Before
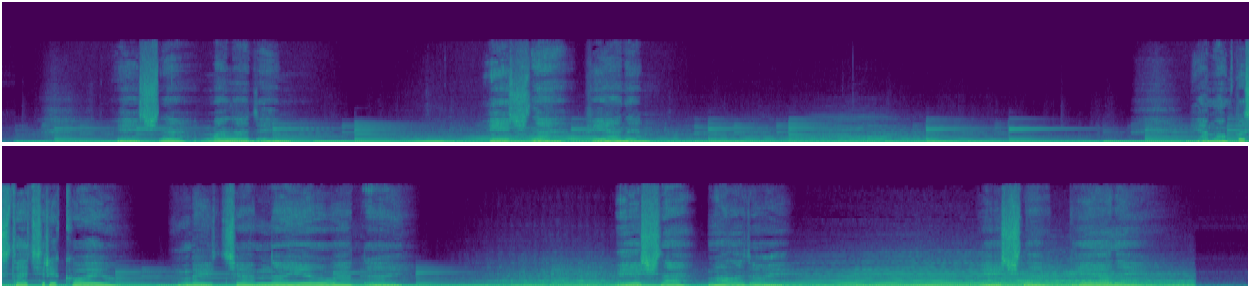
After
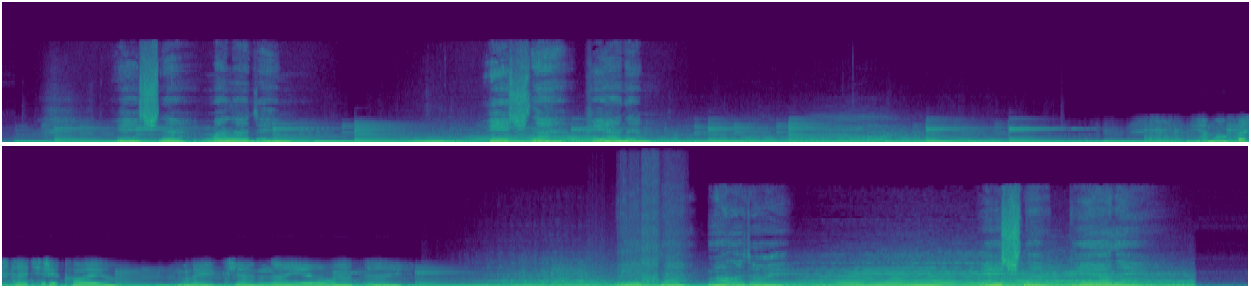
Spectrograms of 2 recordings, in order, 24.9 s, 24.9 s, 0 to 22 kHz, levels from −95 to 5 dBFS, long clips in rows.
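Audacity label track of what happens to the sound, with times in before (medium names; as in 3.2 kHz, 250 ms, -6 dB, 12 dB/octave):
10.630000	16.670000	monotone LPC vocoder at 8 kHz 250 Hz
18.330000	19.350000	sliding maximum over 17 samples
20.640000	22.490000	doubling 14 ms -4 dB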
